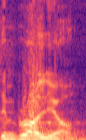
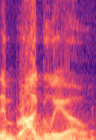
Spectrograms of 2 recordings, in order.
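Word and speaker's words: imbroglio: But then I point out that I am B R O G L I O is pronounced immbrolio, not immigo.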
